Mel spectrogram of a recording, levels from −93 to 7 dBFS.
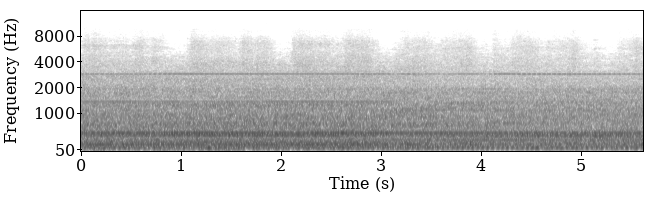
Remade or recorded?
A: recorded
